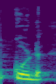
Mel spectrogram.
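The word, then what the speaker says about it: could: हम लोग इंग्लिश में कुड क्या पढ़ते हैं कुड अगर आपको कहीं पर सीओ यू एल डी लिखा मिल जाए तो उसे कुड पढ़ना है और और यहीं पर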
